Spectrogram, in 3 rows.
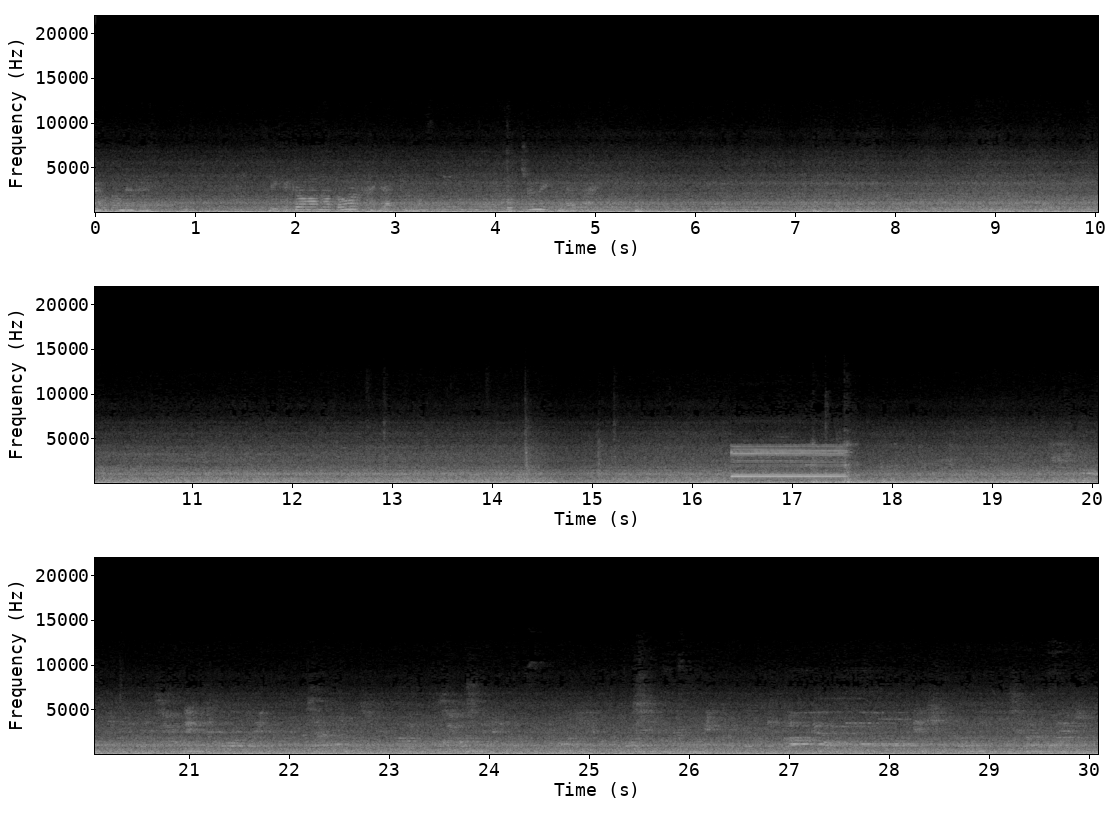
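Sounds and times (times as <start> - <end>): train rumbling: 0.0 - 30.0
short electronic beep: 16.4 - 17.6.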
